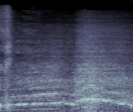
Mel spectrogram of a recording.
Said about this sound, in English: Oh, the sports car's back.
